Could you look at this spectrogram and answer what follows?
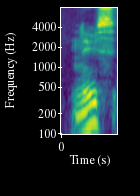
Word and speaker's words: nous: In everything, there is a portion of everything, except nous, and there are some things in which there is nous also. Nous is a word that comes up a lot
